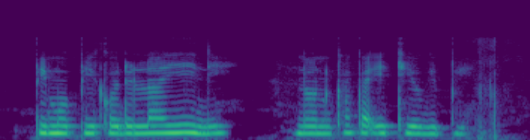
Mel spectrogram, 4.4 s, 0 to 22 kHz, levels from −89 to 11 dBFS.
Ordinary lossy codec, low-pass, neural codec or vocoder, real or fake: none; 7.2 kHz; none; real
